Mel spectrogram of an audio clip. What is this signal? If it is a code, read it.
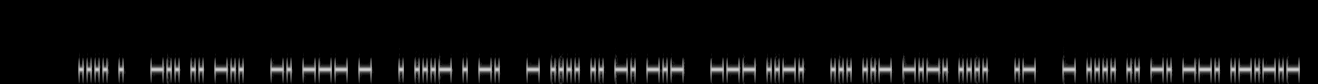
Morse code, heard as a keyed tone, about 30 wpm, 700 Hz. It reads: HE DID NOT EVEN THINK OF SUCH A THING.
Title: Sentences from Top 1000 Words - Review Part 1 - 30wpm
